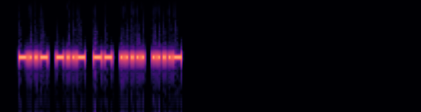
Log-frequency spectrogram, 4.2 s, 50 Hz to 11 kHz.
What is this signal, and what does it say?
Morse code, heard as a keyed tone, about 44 wpm, 700 Hz. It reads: XXM54
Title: Code Groups - 5 Letter:Numbers - 45wpm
